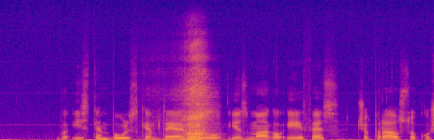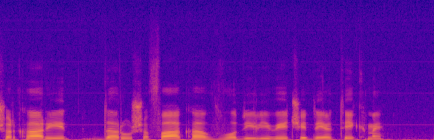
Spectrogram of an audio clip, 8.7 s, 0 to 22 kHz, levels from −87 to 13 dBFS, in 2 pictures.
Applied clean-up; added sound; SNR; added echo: none; Hiss; -3 dB; none.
